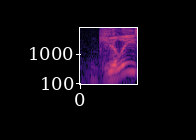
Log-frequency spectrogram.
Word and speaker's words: ghillie: woods that were wearing ghillie suits gho ie ghillie correct I have friends in the military that's how it's pronounced okay it's a new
